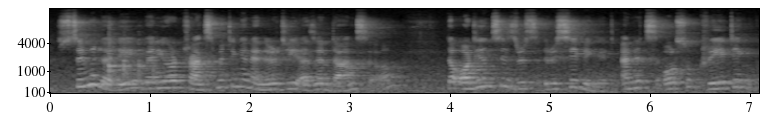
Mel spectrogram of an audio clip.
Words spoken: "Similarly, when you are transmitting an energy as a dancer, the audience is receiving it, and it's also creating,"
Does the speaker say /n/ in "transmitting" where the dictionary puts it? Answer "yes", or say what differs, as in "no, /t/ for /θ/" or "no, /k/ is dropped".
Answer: yes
